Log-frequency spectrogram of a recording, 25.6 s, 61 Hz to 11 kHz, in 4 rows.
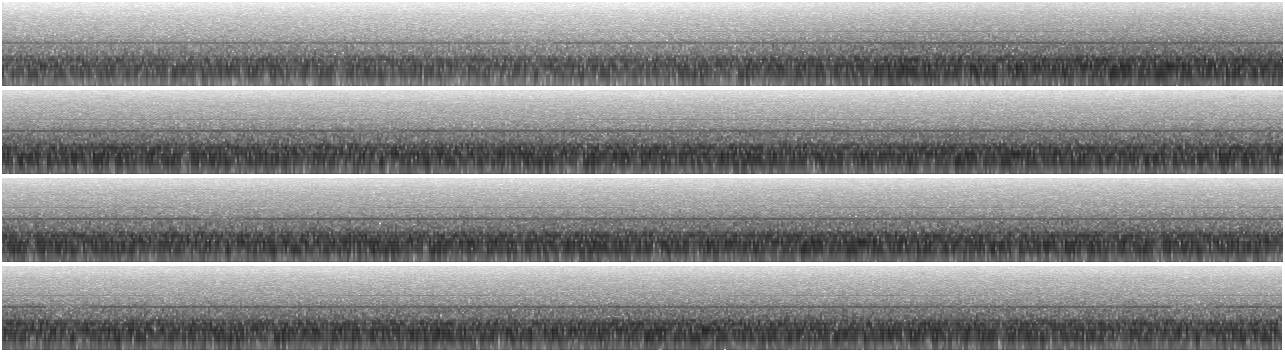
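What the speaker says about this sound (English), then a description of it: "we'll turn the engine volume up, and you guys can actually hear what this plane sounds like on this departure" Boeing 737 engines roar on departure in the X-Plane 10 flight simulator, a loud, steady, unbroken drone with a faint whine above it, swelling after the first few seconds and then holding level alone.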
